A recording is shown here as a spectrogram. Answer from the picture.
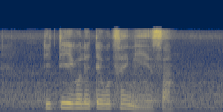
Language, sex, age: Swati, male, 20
